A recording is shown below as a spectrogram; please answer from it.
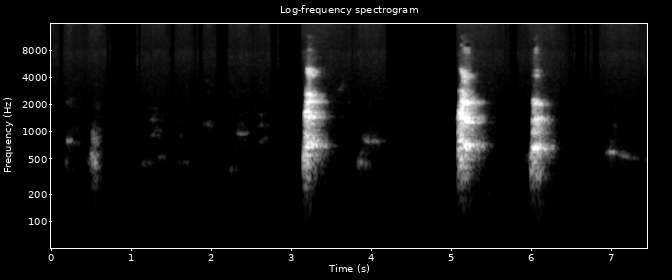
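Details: Blenheim Cavalier King Charles Spaniel puppies, Remy's first litter of six, indoors in their puppy pen: three sharp, high barks a second or two apart, with faint squeaks and whimpers between them.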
